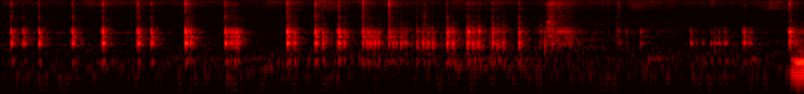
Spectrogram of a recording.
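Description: Faint rapid clicking, about five clicks a second, from a cordless hot glue gun's trigger being squeezed to feed the glue stick as glue is laid on. The clicking stops about three seconds in.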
